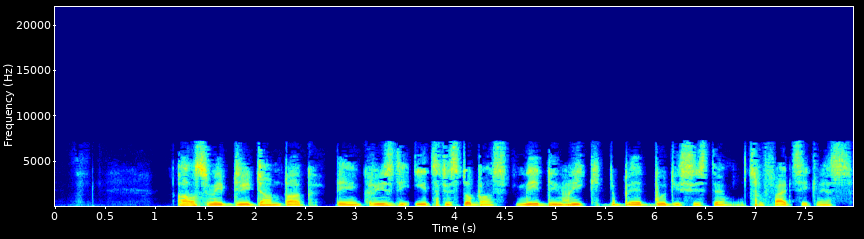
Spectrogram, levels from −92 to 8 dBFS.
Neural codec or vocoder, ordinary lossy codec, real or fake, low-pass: codec, 16 kHz, 1.1 kbps, Voila-Tokenizer; MP3, 32 kbps; fake; 7.2 kHz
